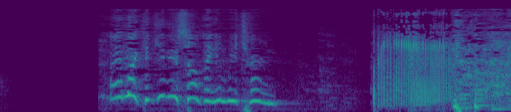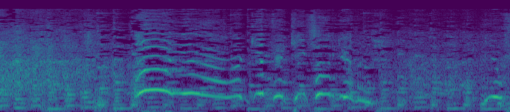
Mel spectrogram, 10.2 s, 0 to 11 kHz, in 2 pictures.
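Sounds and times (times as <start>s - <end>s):
speech: 1.4s - 2.9s, 7.8s - 10.2s
long sputtering fart: 3.7s - 4.8s
laughter: 4.5s - 7.5s, 8.6s - 10.2s.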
